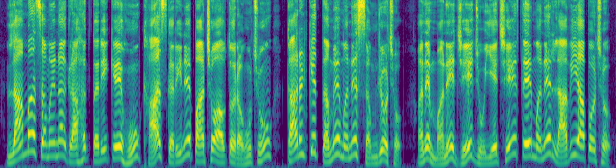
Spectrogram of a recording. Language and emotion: Gujarati, happy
